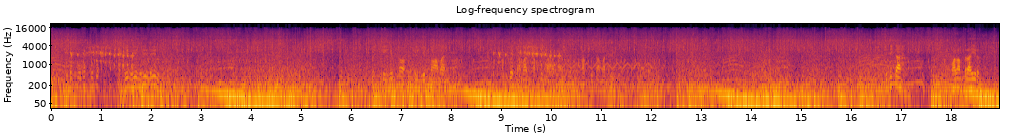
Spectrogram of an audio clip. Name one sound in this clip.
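Game effects pop and chime constantly.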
